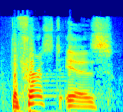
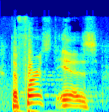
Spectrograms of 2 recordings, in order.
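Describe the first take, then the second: Both takes have the same delivery.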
